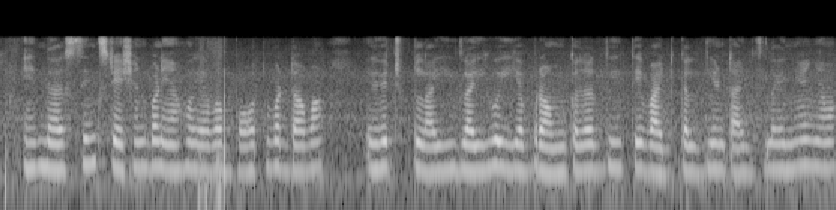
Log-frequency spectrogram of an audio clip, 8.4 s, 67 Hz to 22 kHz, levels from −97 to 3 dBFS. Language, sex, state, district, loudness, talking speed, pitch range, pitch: Punjabi, female, Punjab, Kapurthala, -23 LUFS, 170 wpm, 200-220 Hz, 210 Hz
